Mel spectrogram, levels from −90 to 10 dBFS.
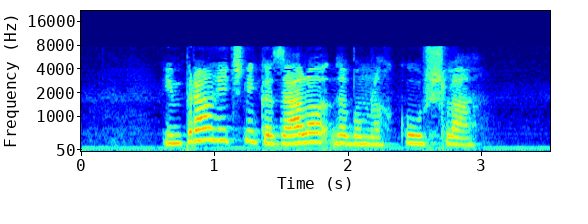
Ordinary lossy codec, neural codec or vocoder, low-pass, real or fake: AAC, 24 kbps; vocoder, 44.1 kHz, 128 mel bands, Pupu-Vocoder; 19.8 kHz; fake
